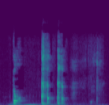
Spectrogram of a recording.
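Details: Young boy, sick with a cough: two or three short, wet-sounding coughs, faint room noise.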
